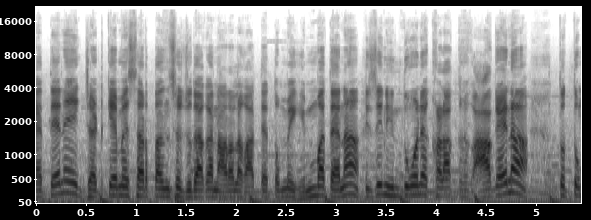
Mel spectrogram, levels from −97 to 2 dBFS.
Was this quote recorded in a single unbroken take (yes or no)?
no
